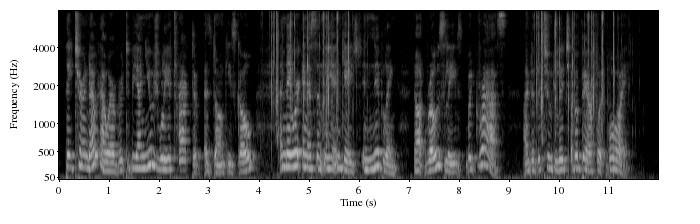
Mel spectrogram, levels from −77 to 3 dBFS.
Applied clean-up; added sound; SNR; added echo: none; Keys jangling; 11 dB; reverberation time 0.2 s.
